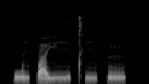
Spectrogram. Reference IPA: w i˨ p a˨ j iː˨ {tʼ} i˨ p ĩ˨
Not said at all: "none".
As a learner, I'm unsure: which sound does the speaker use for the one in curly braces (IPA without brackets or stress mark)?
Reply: tʰ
